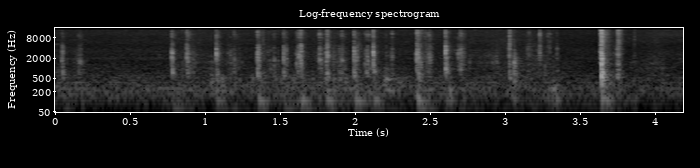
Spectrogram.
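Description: Rapid typing of a web address on a computer keyboard, a quick run of clicky keystrokes at an uneven pace, fairly clear, ending with one sharper, louder key press near the end.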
